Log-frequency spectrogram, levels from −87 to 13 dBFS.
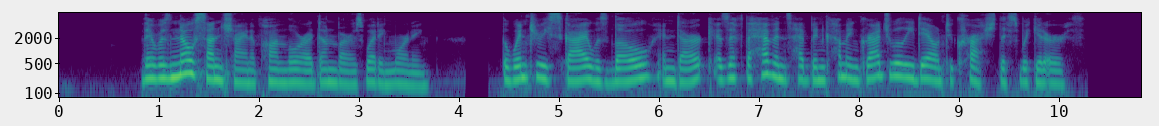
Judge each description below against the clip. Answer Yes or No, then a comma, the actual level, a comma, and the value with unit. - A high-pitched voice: Yes, high, 205 Hz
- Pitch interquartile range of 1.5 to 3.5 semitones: No, average, 3.9 semitones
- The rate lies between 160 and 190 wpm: Yes, average, 165 wpm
